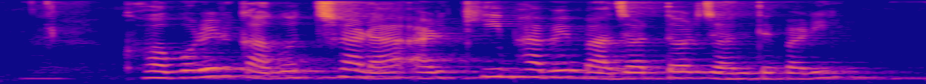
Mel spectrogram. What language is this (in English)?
Bangla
